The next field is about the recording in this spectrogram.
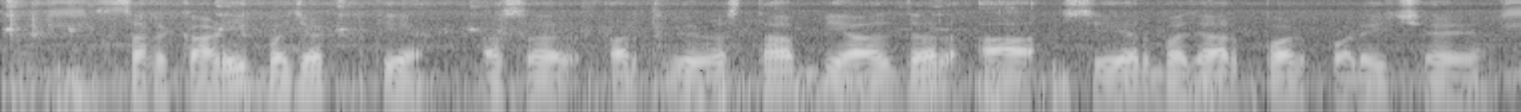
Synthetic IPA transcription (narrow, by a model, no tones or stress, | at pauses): səɾkaːɾibəd͡ʒəʈke | əsəɾəɾt̪ʰəʋjəʋəst̪ʰabjaːzd̪əɾaseːəɾbad͡ʒaːɾpəɾpəɽɛt͡ʃʰɛː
